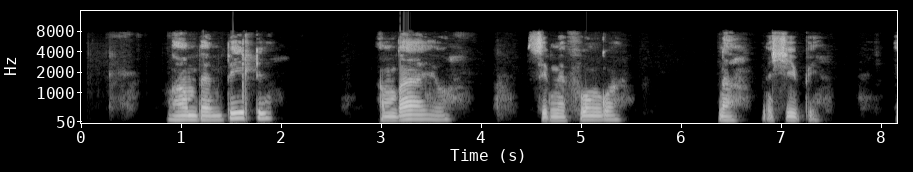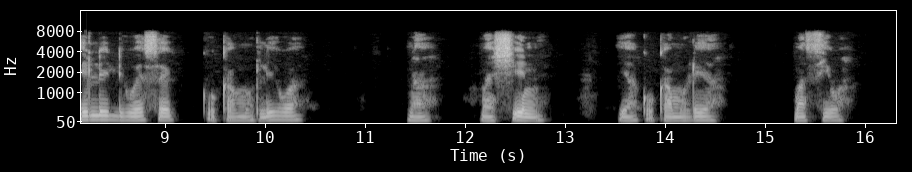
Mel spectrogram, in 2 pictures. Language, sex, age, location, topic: Swahili, male, 18-24, Nakuru, agriculture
